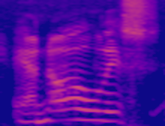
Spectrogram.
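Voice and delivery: ordinary delivery

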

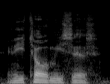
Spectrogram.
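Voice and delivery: ordinary delivery

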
